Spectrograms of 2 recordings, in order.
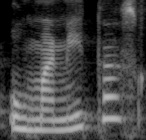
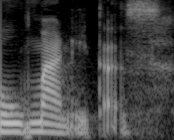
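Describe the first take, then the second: First: Humanitas stressed on the NI; one of two pronunciations. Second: Humanitas stressed on the MA; other of two pronunciations. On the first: Asking a school friend about pronunciation, humanitas with later stress. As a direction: say humanitas as hu-ma-NÍ-tas. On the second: Giving the alternative to a school friend, humanitas with earlier stress. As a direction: say humanitas as hu-MÁ-ni-tas. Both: Shown as a demonstration. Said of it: "dependiendo de cómo lo quieran pronunciar".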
